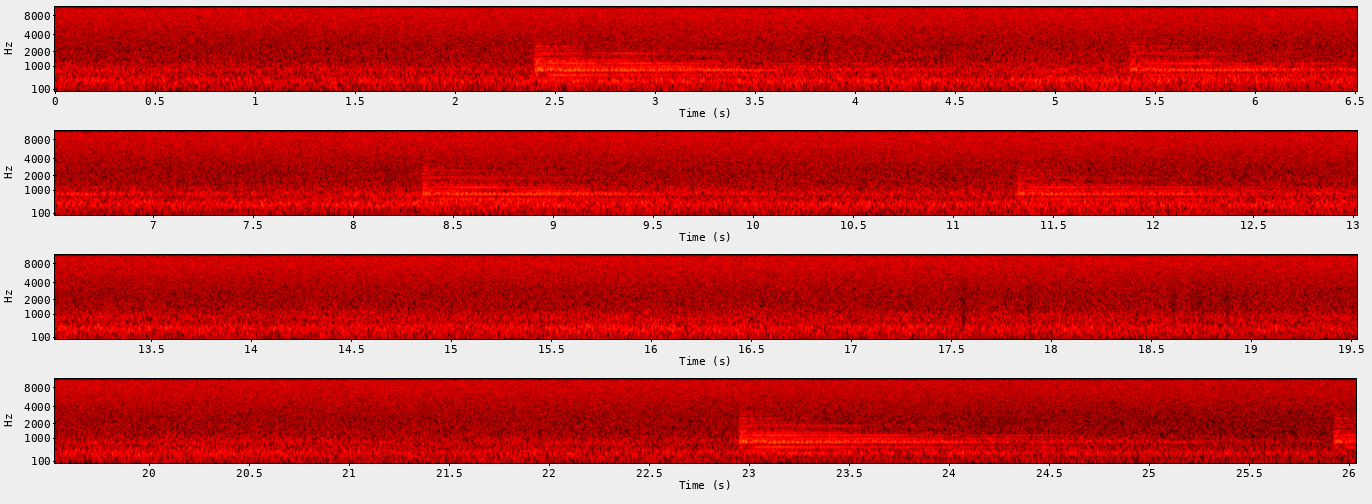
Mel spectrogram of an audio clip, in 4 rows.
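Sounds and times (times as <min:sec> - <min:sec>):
church bell tolling: 0:02.4 - 0:03.8, 0:05.3 - 0:06.9, 0:08.3 - 0:09.8, 0:11.3 - 0:12.5, 0:23.0 - 0:26.0.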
